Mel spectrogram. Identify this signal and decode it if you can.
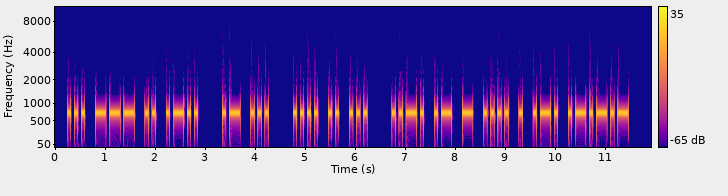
Morse code, heard as a keyed tone, about 17 wpm, 700 Hz. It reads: SOIL AS HIS FATHER.
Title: Sentences from Top 1000 Words - Review Part 4 - 17wpm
